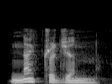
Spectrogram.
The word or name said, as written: nitrogen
